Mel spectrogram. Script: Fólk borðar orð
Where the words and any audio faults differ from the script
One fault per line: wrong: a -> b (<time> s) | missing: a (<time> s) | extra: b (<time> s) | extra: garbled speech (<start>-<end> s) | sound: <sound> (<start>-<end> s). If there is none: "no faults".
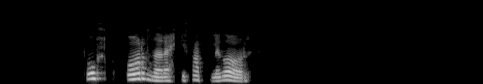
extra: ekki falleg (1.7 s)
